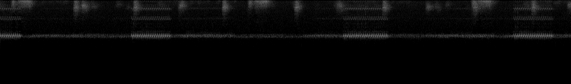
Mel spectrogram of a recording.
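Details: Crickets chirping in grass on a warm summer night in Bulgaria, recorded with a surround microphone: a steady high trill with louder stretches about every two to three seconds, several insects overlapping, no other sounds.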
